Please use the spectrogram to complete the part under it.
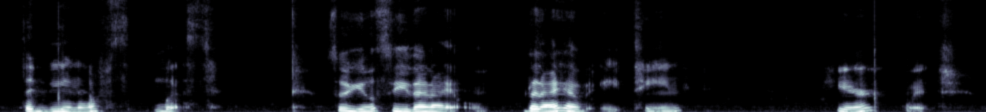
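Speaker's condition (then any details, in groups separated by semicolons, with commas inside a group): Cerebral palsy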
